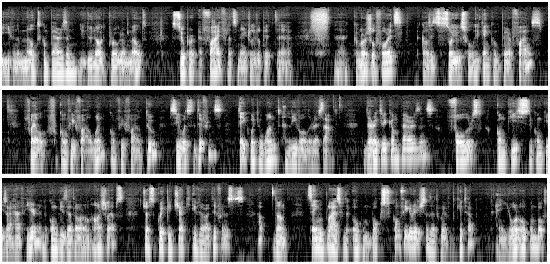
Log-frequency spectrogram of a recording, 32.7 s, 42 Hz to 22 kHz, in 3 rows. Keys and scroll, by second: 4.0 super+F5.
